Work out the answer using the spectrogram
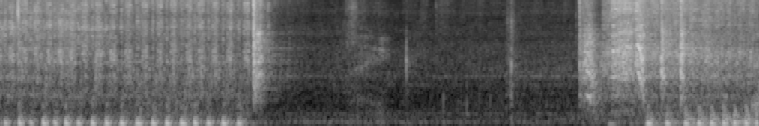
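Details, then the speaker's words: Two-stroke motorcycle after its reset for noise, not yet tuned, air cleaner uncovered: it putters evenly at idle, shuts off, then restarts cleanly with no knocking, now very quiet, a normal idle. "So ayun ah start lang natin yun. Napakatahimik na."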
